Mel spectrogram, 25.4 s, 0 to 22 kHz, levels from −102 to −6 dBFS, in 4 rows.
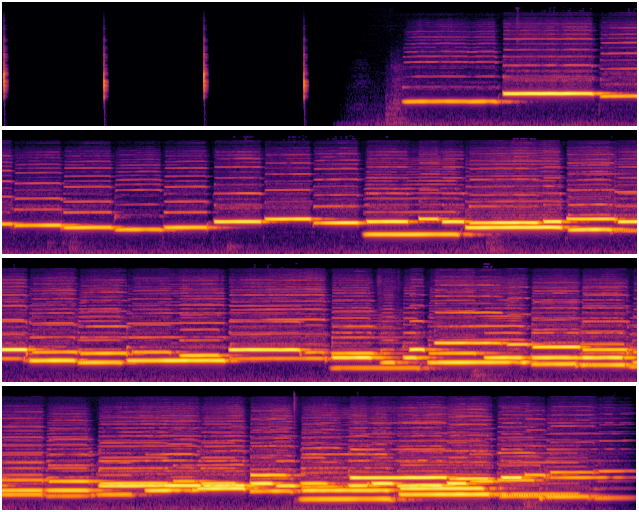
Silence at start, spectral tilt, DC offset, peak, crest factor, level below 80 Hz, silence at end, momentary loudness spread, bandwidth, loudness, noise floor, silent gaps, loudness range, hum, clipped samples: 4 s; -2 dB/octave; under 0.1%; -2 dBFS; 16 dB; -70 dBFS; 0.1 s; 12 LU; 12.5 kHz; -16 LUFS; under -90 dBFS; none; 7 LU; none; under 0.1%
